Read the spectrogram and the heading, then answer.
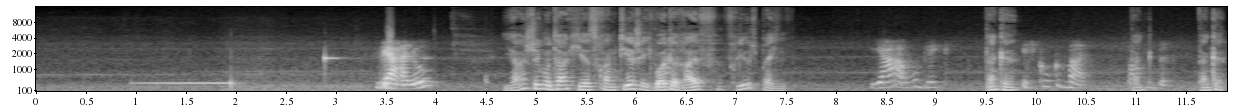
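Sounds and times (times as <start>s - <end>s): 
telephone ringing tone of an outgoing call: 0.9s - 2.0s
speech: 3.4s - 4.0s, 4.7s - 7.6s, 8.4s - 11.8s.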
